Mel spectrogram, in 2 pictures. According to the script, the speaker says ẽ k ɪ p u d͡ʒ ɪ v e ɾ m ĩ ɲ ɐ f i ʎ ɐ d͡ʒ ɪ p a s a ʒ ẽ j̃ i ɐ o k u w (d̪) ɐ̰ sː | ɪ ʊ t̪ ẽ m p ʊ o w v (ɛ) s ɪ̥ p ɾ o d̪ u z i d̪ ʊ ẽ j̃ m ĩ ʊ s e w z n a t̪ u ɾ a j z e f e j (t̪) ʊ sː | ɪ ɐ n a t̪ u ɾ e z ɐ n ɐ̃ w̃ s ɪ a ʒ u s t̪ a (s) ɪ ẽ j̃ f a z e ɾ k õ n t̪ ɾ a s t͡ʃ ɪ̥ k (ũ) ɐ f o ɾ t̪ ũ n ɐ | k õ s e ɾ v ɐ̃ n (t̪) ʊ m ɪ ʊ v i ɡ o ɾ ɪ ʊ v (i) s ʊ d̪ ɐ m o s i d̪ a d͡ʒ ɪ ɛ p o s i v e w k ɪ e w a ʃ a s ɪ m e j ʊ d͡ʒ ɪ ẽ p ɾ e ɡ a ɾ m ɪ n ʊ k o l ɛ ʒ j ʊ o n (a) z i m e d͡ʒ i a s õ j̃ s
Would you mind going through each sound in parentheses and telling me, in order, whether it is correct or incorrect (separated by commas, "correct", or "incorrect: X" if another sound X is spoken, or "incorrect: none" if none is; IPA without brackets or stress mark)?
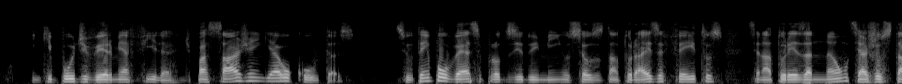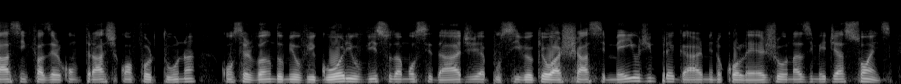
incorrect: t̪, correct, correct, correct, incorrect: õ, incorrect: d̪, correct, incorrect: ɐ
